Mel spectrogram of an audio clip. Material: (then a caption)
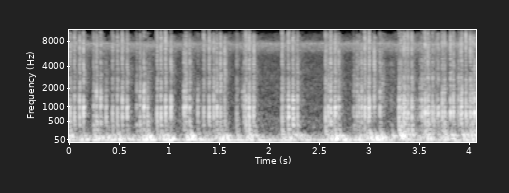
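Leather. Long white acrylic nails scratch and tap the large, padded backrest of a black leather (likely faux leather) front car seat with a perforated fabric insert. The result is a quiet, dense stream of low, muffled scratching and soft tapping, with short bright clicks in quick succession.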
